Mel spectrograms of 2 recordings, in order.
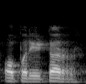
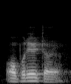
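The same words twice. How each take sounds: First: The final r sound is clearly pronounced. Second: The final r sound is dropped. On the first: The speaker calls it wrong. "यदि आर हम बोलेंगे तो ये word किस तरह से बोलेगा" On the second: The speaker calls it right. "वो कैसे बोलते हैं"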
